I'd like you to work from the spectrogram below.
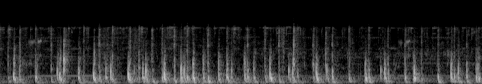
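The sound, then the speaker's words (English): A horse's hooves clip-clop in a steady, brisk rhythm as it is ridden down a slope to the side of a creek, each hollow knock distinct, continuing without pause and with no voices. “Pearlie mounted and rode down the slope to the side of the creek.”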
